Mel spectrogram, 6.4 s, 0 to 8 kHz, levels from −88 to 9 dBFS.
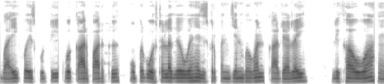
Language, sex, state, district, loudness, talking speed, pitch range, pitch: Hindi, male, Chhattisgarh, Raigarh, -28 LUFS, 170 wpm, 105-120 Hz, 115 Hz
